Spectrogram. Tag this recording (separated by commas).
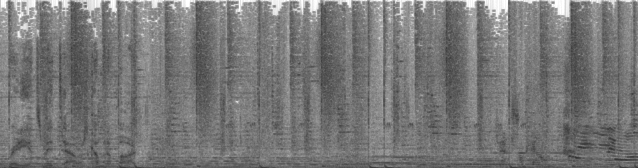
Speech, Music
